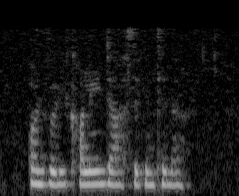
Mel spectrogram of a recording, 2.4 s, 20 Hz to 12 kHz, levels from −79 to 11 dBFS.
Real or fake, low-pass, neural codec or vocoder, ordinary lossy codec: real; 7.2 kHz; none; MP3, 48 kbps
